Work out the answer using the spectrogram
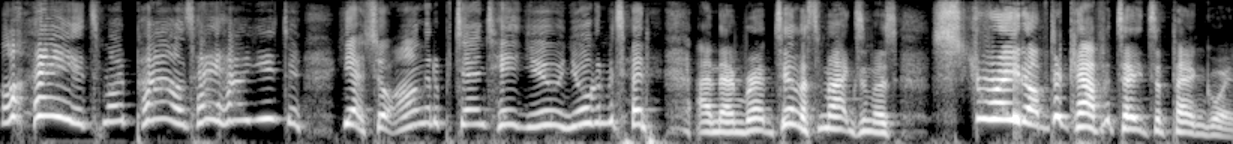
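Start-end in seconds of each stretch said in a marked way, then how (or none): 0.0-4.4 high-pitched toy character voice. Retelling a scene as Trixie greets the soft toys: imitating Trixie. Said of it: "And Trixie is like".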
